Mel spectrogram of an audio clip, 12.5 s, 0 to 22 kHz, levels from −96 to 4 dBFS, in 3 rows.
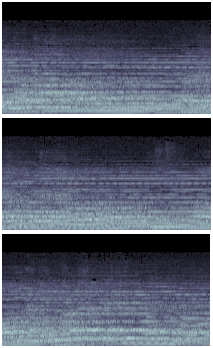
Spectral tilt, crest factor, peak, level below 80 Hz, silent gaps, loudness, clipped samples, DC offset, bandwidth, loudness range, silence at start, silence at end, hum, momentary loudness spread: -7.5 dB/octave; 12 dB; -14 dBFS; -40 dBFS; none; -27 LUFS; under 0.1%; under 0.1%; 11.5 kHz; 2 LU; 0 s; 0 s; none; 3 LU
